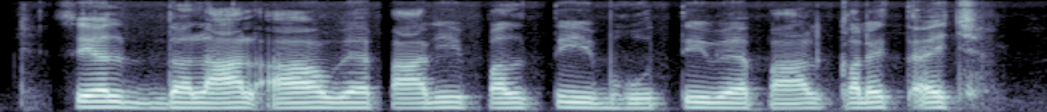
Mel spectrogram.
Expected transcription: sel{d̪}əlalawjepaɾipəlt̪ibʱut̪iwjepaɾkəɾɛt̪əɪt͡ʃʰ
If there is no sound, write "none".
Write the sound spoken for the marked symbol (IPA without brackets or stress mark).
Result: d̪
